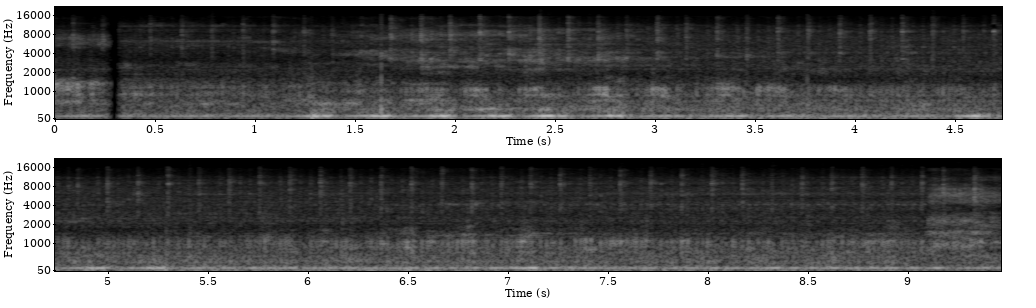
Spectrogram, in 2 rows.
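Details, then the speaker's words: Abandoned 1988 Chevy S10 Blazer running after sitting: deep, loping idle that surges unevenly about three times a second, sounding like a cam, and it barely wants to move in gear; the engine runs rough but drives. "she is she's rough but she runs and she drives"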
